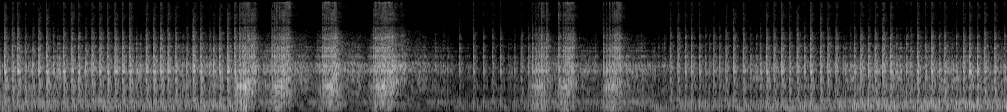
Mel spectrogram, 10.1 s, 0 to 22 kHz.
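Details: Freshly rebuilt Rovan 30.5 two-stroke (ESP ported high-torque top end, +2mm stuffed crank), running after its first start: crisp, steady idle with a few sharp blips up and back down; healthy and responsive.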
